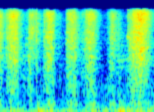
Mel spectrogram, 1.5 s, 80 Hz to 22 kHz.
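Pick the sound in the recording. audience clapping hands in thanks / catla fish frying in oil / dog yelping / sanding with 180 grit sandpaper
sanding with 180 grit sandpaper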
